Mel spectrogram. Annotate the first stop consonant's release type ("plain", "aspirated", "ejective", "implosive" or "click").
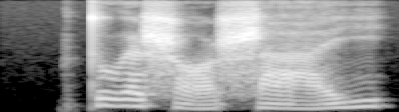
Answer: plain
